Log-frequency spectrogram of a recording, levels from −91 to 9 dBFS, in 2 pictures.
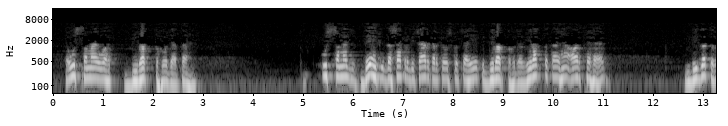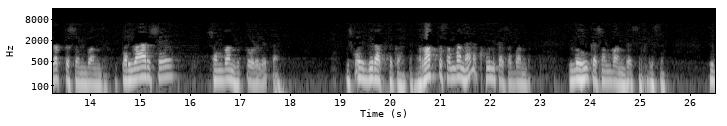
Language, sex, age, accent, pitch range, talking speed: Hindi, male, 60-79, native, 110-165 Hz, 120 wpm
